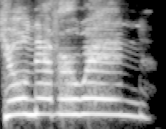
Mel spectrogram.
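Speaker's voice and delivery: very high, very loud, enraged, furious shriek. Retelling what the handcuffed father shouted from the car window: imitating someone screaming. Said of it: "he screamed".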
